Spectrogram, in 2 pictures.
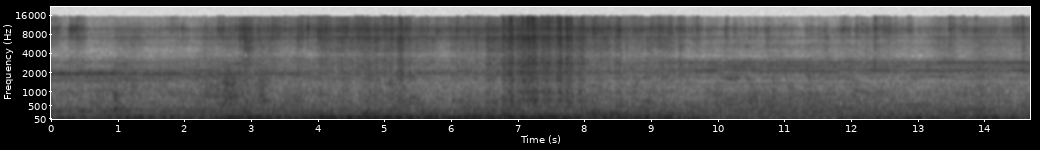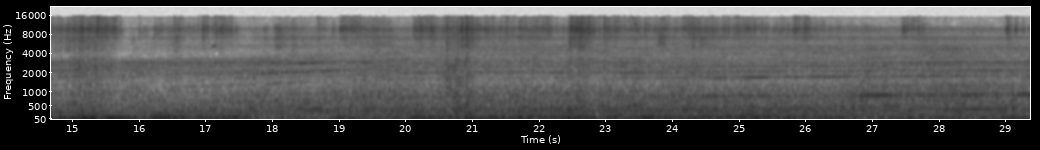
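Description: Tram running along the street: a steady low rumble of the wheels on the rails and the car body. A whine from the traction drive rises slowly in pitch near the end as the tram picks up speed.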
